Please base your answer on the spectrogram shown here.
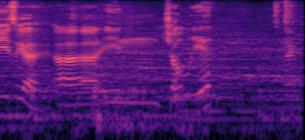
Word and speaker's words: Joliet: Yeah, 2 years ago in Joliet. Is that pronounced it? Joliet, Joliet, Illinois.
